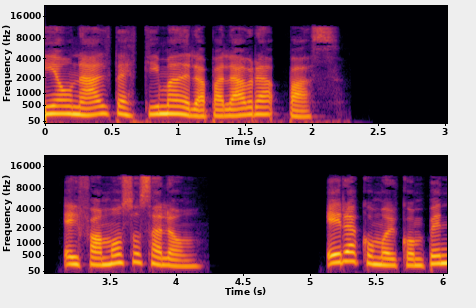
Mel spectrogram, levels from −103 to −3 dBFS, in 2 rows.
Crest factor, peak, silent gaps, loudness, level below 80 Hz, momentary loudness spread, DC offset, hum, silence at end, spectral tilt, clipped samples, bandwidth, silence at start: 16 dB; -6 dBFS; 2.45-3.07 s, 4.32-5.03 s; -21 LUFS; -58 dBFS; 10 LU; under 0.1%; none; 0 s; -5 dB/octave; under 0.1%; 12 kHz; 0 s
